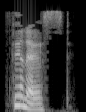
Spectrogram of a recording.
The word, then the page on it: thinnest: British English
